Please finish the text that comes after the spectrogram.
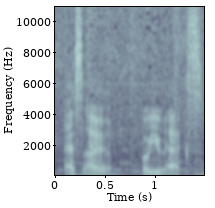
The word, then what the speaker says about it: Sioux: I think there's like a Native American tribe called the Sioux, and they spell their tribe name like S-I-O-U-X, but it's pronounced Sioux, so that's where I got mine from.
